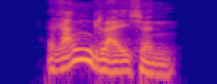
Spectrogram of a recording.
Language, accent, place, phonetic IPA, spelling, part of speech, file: German, Germany, Berlin, [ˈʁaŋˌɡlaɪ̯çn̩], ranggleichen, adjective, De-ranggleichen.ogg
- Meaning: inflection of ranggleich: 1. strong genitive masculine/neuter singular 2. weak/mixed genitive/dative all-gender singular 3. strong/weak/mixed accusative masculine singular 4. strong dative plural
